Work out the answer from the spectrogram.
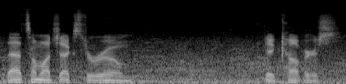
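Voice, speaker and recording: A man in his thirties vlogging to an action camera held at arm's length, talking excitedly as he walks through an outdoor ballpark. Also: low voice, takes it slowly, background noise. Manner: excited, breathless, talking to camera while walking. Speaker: baseball vlogger. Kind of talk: handheld vlog narration.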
